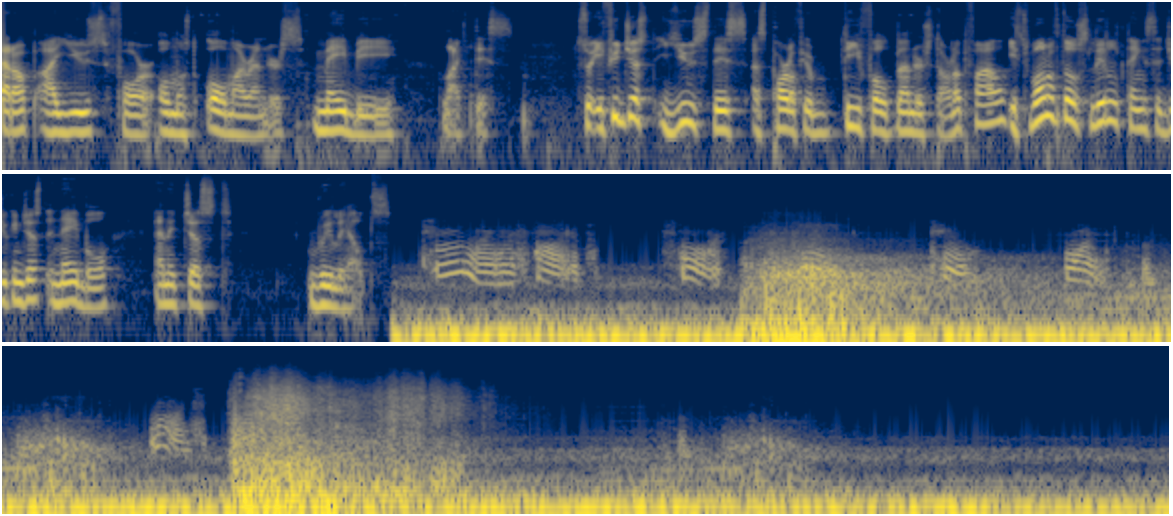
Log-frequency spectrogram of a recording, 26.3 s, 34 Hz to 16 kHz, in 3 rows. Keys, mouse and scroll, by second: 1.2 click, 3.0 scroll up 1, 3.3 middle click, 6.5 click, 7.4 click, 7.5 alt+middle click, 7.5 click, 8.5 middle click, 11.6 middle click.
